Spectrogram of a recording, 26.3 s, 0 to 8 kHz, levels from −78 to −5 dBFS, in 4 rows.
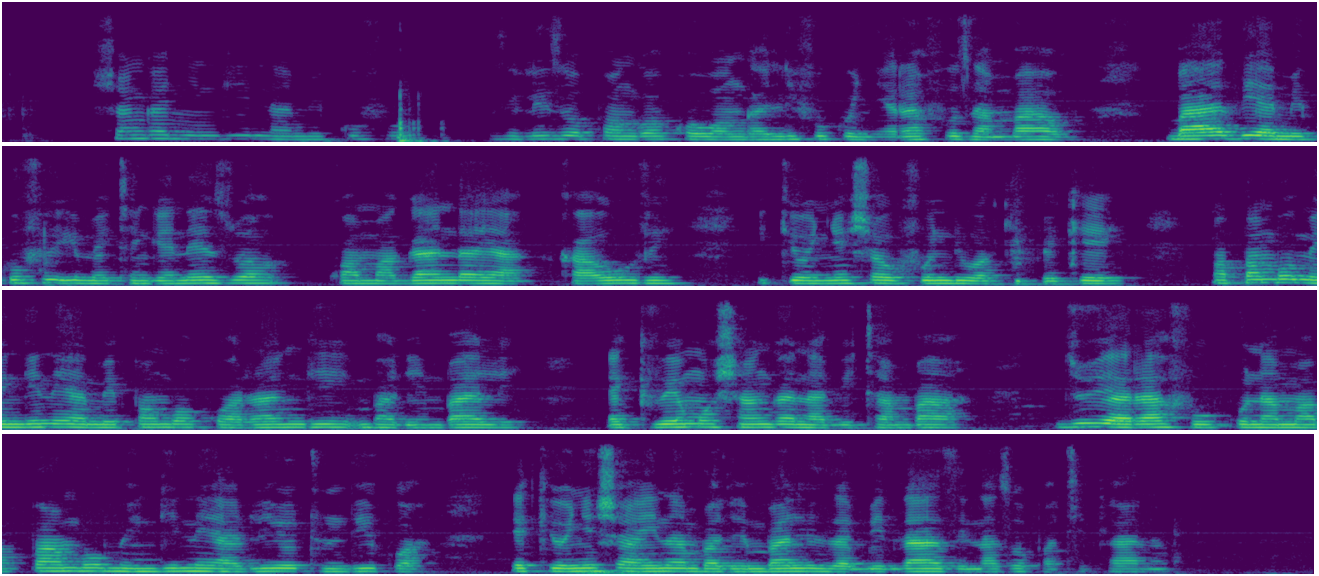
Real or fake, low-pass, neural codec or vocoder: real; 7.2 kHz; none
